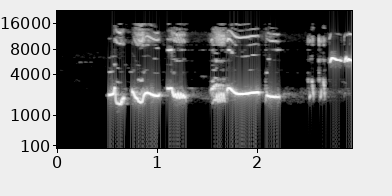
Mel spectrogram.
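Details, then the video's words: Eurasian blackbird warbling a rolling series of looping flute-like whistles, then a long level note, ending in thin, high-pitched squeaky twitters. "تغريد طائر شحرور (جحمومية)Merle noir"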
